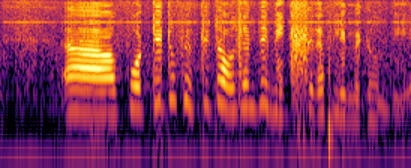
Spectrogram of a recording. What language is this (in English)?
Punjabi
